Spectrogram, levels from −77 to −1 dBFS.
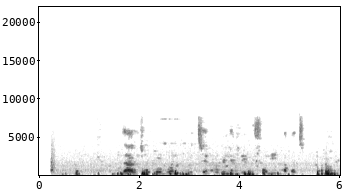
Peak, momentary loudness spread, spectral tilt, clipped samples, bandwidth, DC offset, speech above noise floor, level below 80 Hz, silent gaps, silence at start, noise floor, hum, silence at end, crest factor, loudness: -2 dBFS; 18 LU; -8 dB/octave; under 0.1%; 8 kHz; under 0.1%; 24 dB; -50 dBFS; none; 0.2 s; -44 dBFS; none; 0.1 s; 20 dB; -21 LUFS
